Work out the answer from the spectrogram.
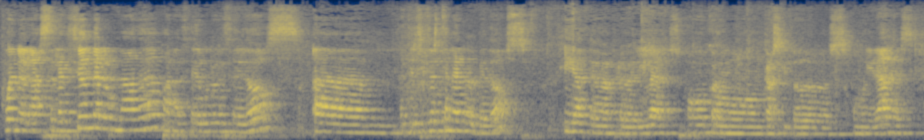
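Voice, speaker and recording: In a very reverberant room, a woman speaks away from the mic with a soft-edged, mellow tone. She has an English speaker's accent in Spanish and presents informally, pausing to find words, with faint noise underneath. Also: mid-range voice, steady tone, distant mic. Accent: English-speaking, non-native Spanish. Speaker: English teacher presenting at a conference. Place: large echoey indoor room.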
